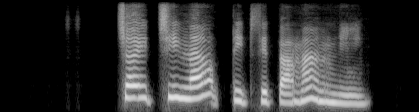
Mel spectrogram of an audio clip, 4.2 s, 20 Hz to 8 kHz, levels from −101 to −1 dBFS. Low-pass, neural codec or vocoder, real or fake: 7.2 kHz; codec, 16 kHz, 0.5 kbps, FreqCodec, larger model; fake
